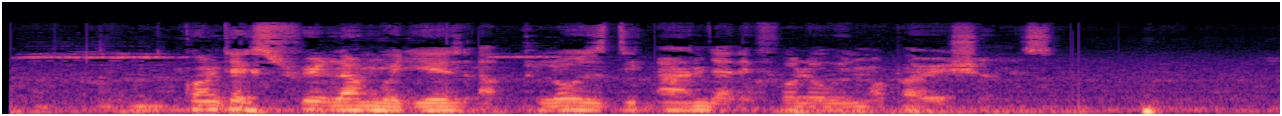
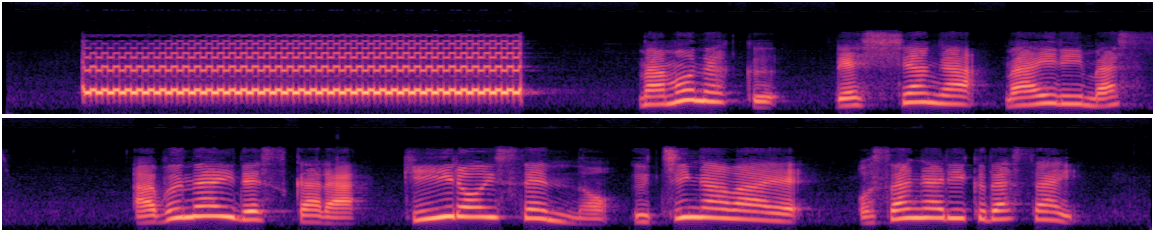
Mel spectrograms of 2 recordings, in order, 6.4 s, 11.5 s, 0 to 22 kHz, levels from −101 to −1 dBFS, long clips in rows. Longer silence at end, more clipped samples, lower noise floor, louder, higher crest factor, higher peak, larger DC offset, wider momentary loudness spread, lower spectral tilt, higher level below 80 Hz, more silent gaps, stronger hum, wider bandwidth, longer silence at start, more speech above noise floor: second, 0 s vs 0.4 s; neither; second, -46 dBFS vs -71 dBFS; second, -26 LUFS vs -23 LUFS; first, 18 dB vs 12 dB; about the same, -8 dBFS vs -10 dBFS; neither; about the same, 16 LU vs 14 LU; first, -6 dB/octave vs -2 dB/octave; first, -34 dBFS vs under -90 dBFS; neither; neither; first, 11.5 kHz vs 8.2 kHz; second, 0.05 s vs 0.4 s; second, 21 dB vs 45 dB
